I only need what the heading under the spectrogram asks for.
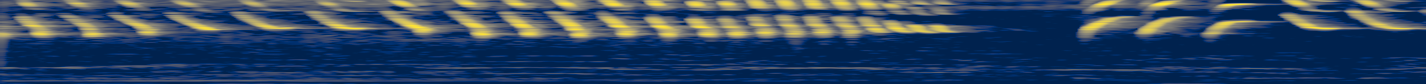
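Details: Asian pied starling song with canary imitations, a lure for other songbirds: rapid series of high falling chirps accelerating into a buzzy trill, a short silence, then more downward-swept chirps.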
